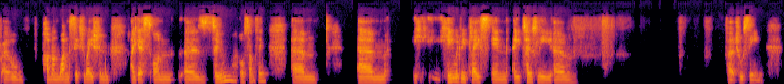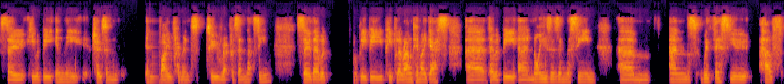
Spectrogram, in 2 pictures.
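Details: Adult man who describes himself as a person who stutters, with fillers and a word repetition; stuttering.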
